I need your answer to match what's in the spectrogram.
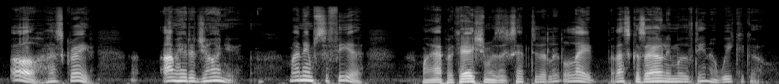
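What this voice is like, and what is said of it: Lively, bubbly young woman's voice. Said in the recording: “Her voice was contrastingly lively and bubbly.”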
